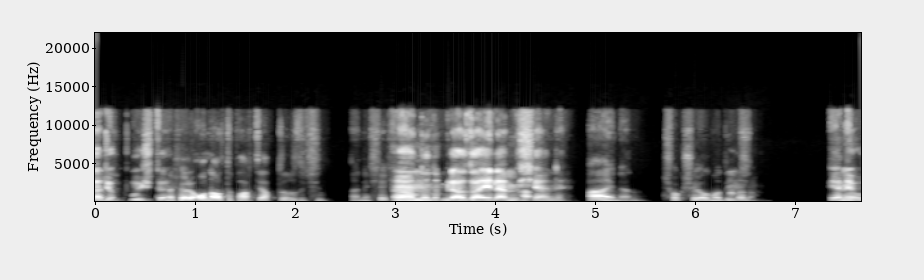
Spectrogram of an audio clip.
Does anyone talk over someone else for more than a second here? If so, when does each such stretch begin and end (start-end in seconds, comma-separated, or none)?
none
